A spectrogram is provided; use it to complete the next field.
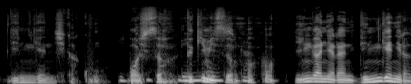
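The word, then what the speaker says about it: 人間失格: 없어 노롱거 휴망음 근데 인간 실격을 일본어 원어로 발음하면 닌겐 시카쿠 멋있어 느낌 있어 인간이라니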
